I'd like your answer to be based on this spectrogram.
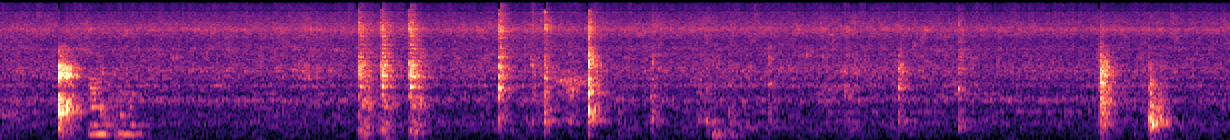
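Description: Onion paste is stirred into a hot pan, with a series of short scraping strokes and soft sizzling bursts spaced irregularly, and a brief voice near the start.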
